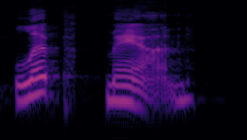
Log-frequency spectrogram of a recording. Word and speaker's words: Lipman: It's literally L-I-P Lipman.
